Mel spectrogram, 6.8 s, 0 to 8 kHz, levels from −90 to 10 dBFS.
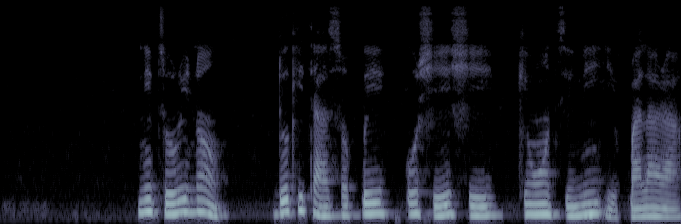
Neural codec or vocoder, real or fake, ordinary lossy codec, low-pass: none; real; none; 7.2 kHz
